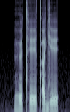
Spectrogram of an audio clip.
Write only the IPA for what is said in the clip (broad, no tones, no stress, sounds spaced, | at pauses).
ɦ ø tʰ e tʼ a ɡʲ e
